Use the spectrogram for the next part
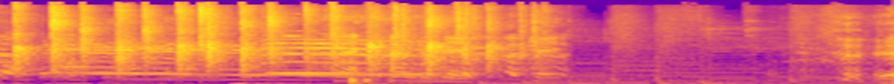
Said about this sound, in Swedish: Tack så mycket. Applåder.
